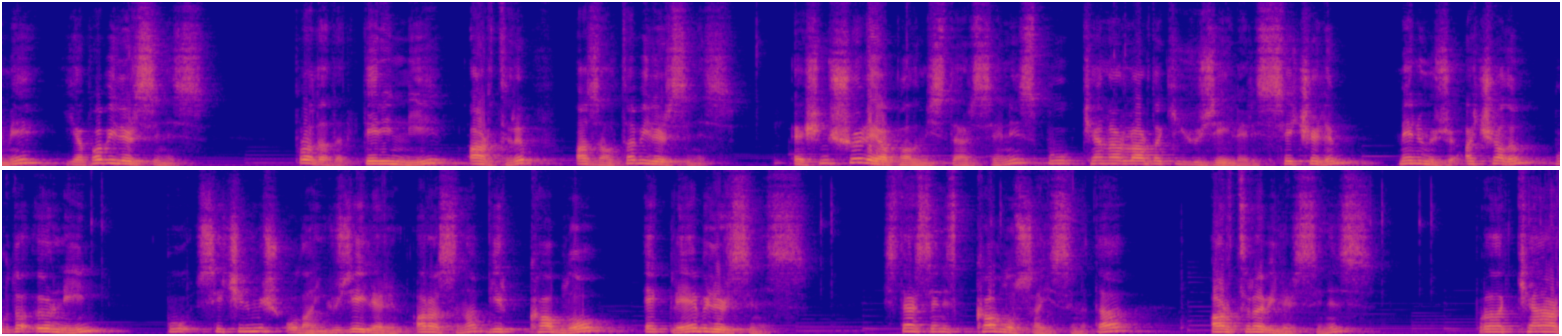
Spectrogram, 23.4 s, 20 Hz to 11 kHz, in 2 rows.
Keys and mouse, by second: 1.0 click, 2.0-5.8 drag, 6.8 middle click, 8.8 middle click, 12.7 middle click, 14.6 middle click, 15.3-16.7 middle drag, 17.8 click, 19.2 click, 19.5-20.5 middle drag, 22.3 click, 23.2 click.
